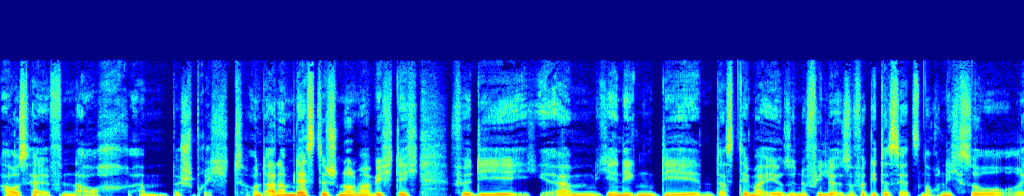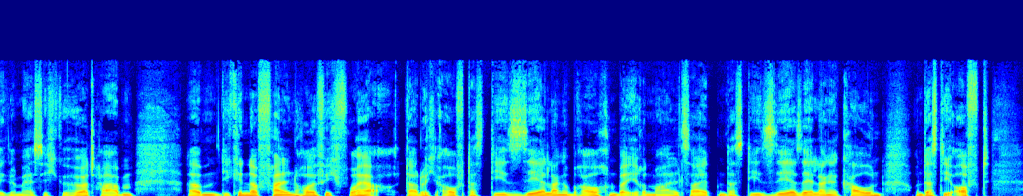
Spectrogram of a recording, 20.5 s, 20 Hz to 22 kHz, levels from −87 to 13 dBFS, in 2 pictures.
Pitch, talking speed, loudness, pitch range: 100 Hz, 145 wpm, -20 LUFS, 95-110 Hz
